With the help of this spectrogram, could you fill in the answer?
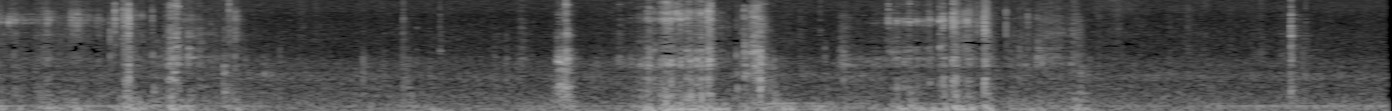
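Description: A hand-held, solid yellow-and-white striped bar of dry soap is scraped and carved with a black knife blade. Crisp, bright scraping and crackling strokes come in short bursts over a faint steady low hum, with quieter pauses between cuts.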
